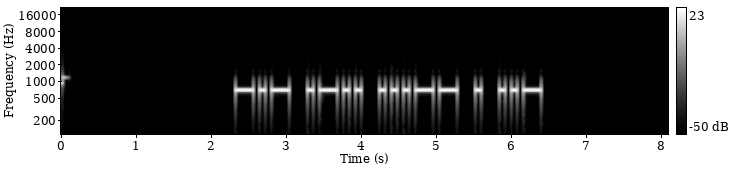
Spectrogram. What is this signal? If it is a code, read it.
Morse code, heard as a keyed tone, about 15 wpm, 700 Hz. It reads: KL3EU
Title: USA Call Signs - 5 Characters - Repeated 3x - 15wpm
